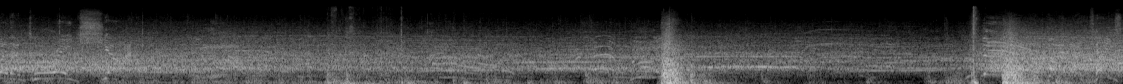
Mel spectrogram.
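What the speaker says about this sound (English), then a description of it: "Landing face first. Power slam." A wrestler lands a power slam in the WWE 2K23 video game during a Batista vs Kofi Kingston match: two heavy, sharp thuds ring out over a crowd murmur, with commentary voices underneath.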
